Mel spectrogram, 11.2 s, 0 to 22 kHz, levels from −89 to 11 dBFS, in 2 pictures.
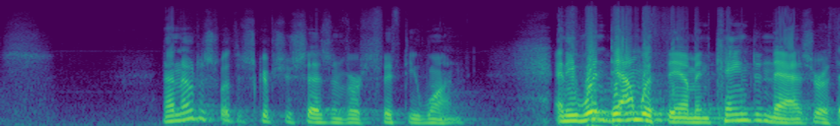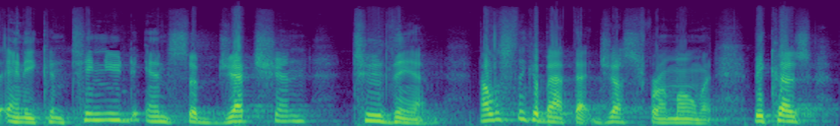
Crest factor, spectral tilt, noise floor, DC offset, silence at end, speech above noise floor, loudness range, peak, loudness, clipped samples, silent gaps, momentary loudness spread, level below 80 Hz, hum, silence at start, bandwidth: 12 dB; -7.5 dB/octave; -53 dBFS; under 0.1%; 0.05 s; 42 dB; 7 LU; 0 dBFS; -12 LUFS; 0.2%; none; 12 LU; -42 dBFS; none; 1.1 s; 11.5 kHz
